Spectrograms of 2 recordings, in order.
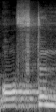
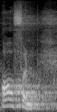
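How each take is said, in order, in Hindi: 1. यह शब्द t की आवाज़ के साथ बोला जाता है। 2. यह शब्द बिना t की आवाज़ के बोला जाता है। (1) "कुछ लोग मिस्टेक से इस शब्द को ऑफ्टन भी बोलते हैं" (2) "दिस इज ऑफन"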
